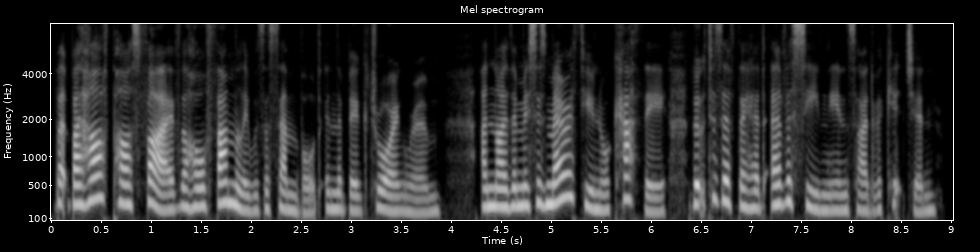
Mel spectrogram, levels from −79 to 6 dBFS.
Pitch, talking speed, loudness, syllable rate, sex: 215 Hz, 220 wpm, -19 LUFS, 5.9 syllables/s, female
